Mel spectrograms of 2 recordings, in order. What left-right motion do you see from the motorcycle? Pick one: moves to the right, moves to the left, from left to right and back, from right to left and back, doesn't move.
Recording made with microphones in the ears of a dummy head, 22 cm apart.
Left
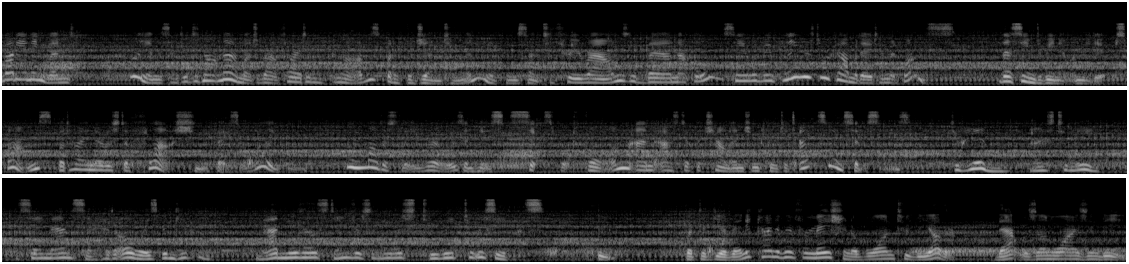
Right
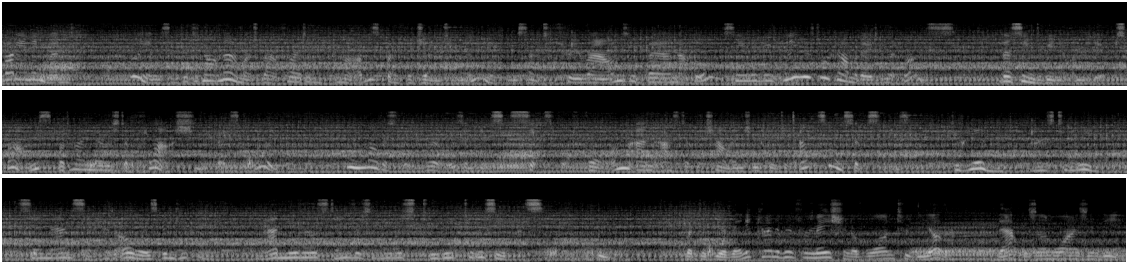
doesn't move.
